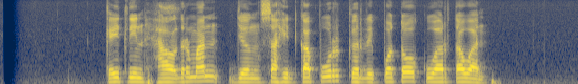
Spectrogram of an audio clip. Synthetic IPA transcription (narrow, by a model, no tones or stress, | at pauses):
kɛit̪linhaldərmand͡ʒɨŋsaɦid̪̚kapurkɨrdipɔt̪ɔkuwart̪awan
